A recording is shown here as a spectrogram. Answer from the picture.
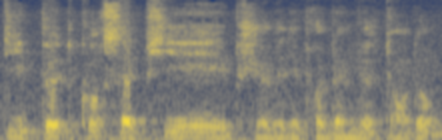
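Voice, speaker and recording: Noticeable background noise and audible room echo accompany this recording. A man speaks at a medium pitch with lively intonation. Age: 60s. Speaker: amateur triathlete. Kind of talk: interview.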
